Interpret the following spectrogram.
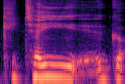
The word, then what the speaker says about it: Ncuti: Is it Ncuti? I can't pronounce his name. The new guy's doing it. I believe I may be wrong. The N is silent.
